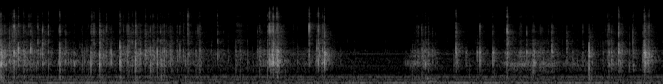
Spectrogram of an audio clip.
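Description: A rolled sheet of clear cellophane, thin and hollow, is twisted and crumpled between the fingers of both hands while a rose lies to the side untouched. Dense, bright crinkling and sharp crackles come in uneven bursts with a few louder snaps, over a faint, steady low hum.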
